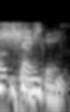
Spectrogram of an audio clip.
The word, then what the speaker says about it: Krzyzewski: Mike Krzyzewski.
